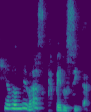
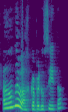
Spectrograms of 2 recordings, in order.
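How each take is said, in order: First: It is said in a sweet, soft voice. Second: It is said in a plain, neutral voice.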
